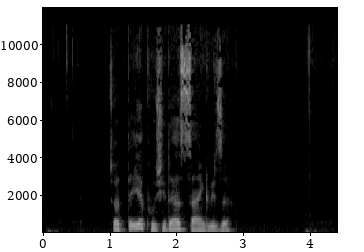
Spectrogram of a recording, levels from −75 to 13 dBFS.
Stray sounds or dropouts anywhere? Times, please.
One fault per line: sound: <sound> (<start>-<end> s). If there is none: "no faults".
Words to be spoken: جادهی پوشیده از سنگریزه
no faults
